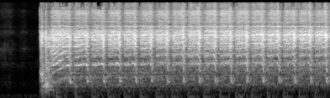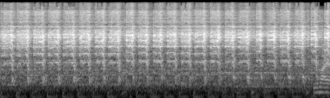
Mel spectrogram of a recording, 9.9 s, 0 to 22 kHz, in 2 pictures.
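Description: The 20HP engine of a Bolens 1600H hydrostatic garden tractor cranks and catches after a brief silence, then runs at a steady, loud, buzzy idle with a rapid pulsing rhythm. The exhaust is leaking, and the running continues unbroken to the end.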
